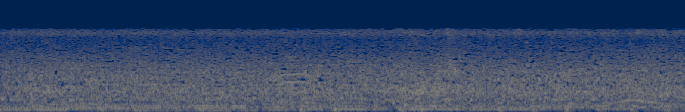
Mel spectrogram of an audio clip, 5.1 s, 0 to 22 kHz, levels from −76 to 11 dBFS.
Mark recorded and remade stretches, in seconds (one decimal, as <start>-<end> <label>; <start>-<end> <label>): 0.0-5.1 recorded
